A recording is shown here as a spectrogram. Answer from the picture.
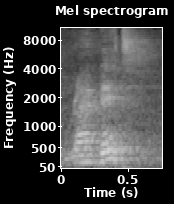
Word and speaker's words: rabbit: So, if we have the animal that's conservative pronunciation is rabbit, the glottal pronunciation is rabbit. Look at that rabbit over there. Rabbit. That's a glottal stop.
